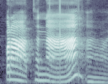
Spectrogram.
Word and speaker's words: ปรารถนา: เหมือน กัน นะ คะ ปรารถนา ใน เค้า เดือน ไม่ มี เสียง คำ ว่า พราหมณ์ โห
